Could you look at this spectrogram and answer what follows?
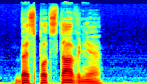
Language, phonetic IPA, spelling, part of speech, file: Polish, [ˌbɛspɔtˈstavʲɲɛ], bezpodstawnie, adverb, Pl-bezpodstawnie.ogg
